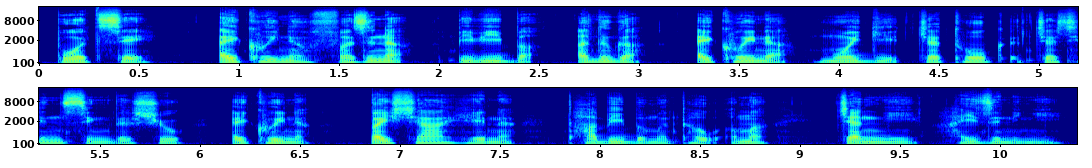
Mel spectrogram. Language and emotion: Manipuri, neutral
